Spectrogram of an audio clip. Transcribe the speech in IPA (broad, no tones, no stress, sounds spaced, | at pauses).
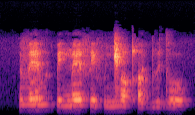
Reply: v ɛ v ɯ k͡p e ŋ͡m ɛ f e f ɯ ŋ͡ǁ o qʼ a ɡ͡b ɯ d o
